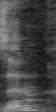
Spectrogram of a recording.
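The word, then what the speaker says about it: Sinn: You might also hear people talk about Zinn. It looks like Sin, it's S-I-N-N, but it's pronounced Zinn.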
